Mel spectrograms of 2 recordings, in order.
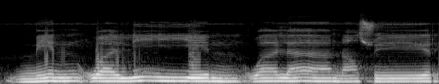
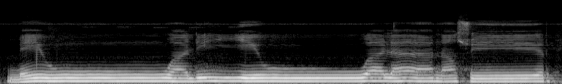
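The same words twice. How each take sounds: First: The n is pronounced plainly with no nasal hum. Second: The n merges into the w with nasal hum. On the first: The speaker calls it wrong. "itu juga salah. Itu tidak berdengung, itu hanya membaca tanwin" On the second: The speaker calls it right. "cara membacanya seperti itu"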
